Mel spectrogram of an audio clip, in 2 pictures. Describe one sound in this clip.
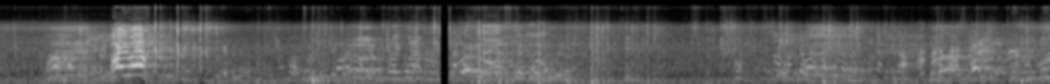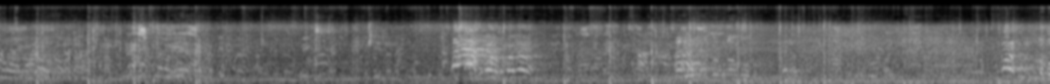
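Children shout and call out outdoors.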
